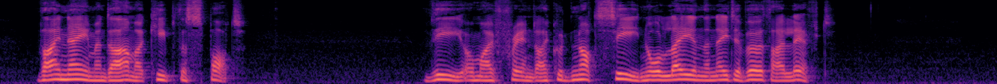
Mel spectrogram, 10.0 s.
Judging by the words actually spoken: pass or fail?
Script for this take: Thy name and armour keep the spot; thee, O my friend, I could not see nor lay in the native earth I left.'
pass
